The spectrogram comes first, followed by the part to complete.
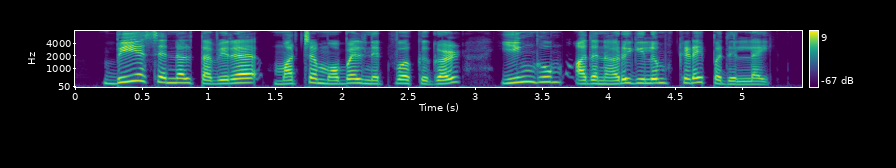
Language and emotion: Tamil, neutral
